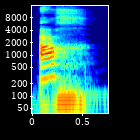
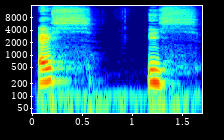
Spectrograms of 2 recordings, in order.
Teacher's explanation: after the A, guttural CH, after E and I, a very, let's call it a soft CH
